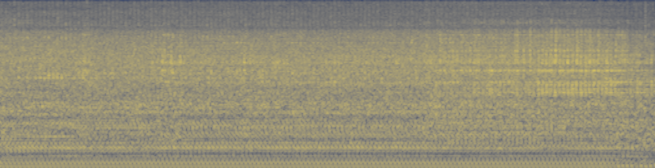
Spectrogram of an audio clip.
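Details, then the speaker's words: Masport lawnmower with an old Briggs and Stratton engine, after a full service and with the blade fitted, at full throttle: steady, even drone with no shaking; it started on the second pull and runs smooth and healthy. "okay so no shaking at all now on that on full throttle which is lovely and it started second pull so very happy with that"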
